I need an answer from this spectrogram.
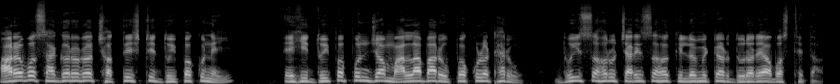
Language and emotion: Odia, neutral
